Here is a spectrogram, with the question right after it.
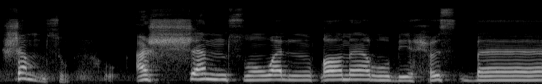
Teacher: এই মিম সাকিনকে কখনোই গুণনা করতে পারবেন না, স্পষ্ট করে উচ্চারণ করতে হবে।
